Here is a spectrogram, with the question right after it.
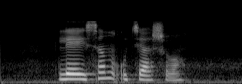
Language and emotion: Russian, neutral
